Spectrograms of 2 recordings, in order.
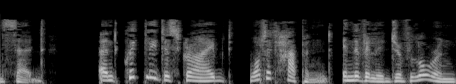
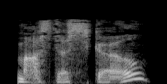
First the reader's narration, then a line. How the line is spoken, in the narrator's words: the other Varanai scoffed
